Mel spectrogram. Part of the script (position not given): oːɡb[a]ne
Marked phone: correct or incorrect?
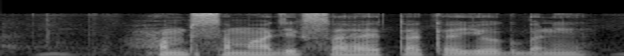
incorrect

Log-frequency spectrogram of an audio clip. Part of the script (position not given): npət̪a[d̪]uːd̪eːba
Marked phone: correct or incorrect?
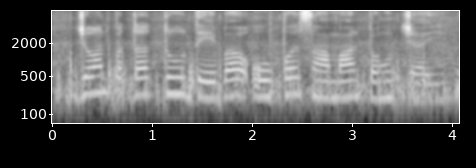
incorrect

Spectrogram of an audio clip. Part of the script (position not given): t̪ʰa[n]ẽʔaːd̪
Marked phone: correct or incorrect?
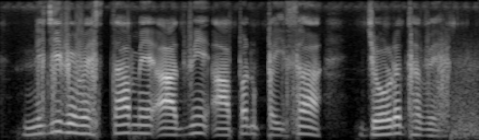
incorrect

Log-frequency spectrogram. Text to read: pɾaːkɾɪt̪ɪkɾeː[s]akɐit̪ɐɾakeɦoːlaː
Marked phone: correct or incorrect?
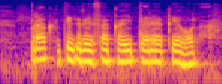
correct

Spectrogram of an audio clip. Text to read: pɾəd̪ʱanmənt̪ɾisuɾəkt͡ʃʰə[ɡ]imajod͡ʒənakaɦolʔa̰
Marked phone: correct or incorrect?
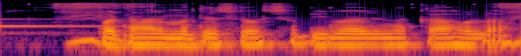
incorrect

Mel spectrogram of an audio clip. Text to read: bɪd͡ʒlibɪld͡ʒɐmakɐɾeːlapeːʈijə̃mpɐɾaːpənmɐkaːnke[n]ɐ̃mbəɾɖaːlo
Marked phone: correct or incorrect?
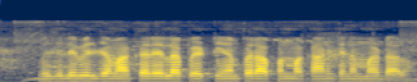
correct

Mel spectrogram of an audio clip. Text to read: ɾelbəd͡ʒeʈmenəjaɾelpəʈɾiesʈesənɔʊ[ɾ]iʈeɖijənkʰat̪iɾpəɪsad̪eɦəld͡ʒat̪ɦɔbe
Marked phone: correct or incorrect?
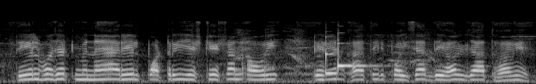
correct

